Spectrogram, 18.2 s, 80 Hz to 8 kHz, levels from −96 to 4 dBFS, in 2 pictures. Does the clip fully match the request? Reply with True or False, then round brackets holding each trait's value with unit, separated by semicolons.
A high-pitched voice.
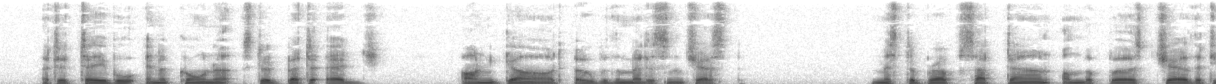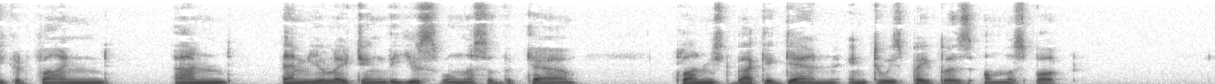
False (105 Hz)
